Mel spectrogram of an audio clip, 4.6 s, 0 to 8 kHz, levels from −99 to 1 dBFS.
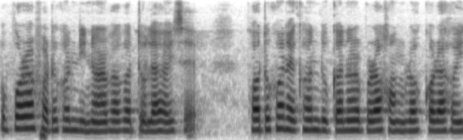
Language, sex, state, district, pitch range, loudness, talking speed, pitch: Assamese, female, Assam, Sonitpur, 205-225 Hz, -17 LUFS, 195 wpm, 215 Hz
